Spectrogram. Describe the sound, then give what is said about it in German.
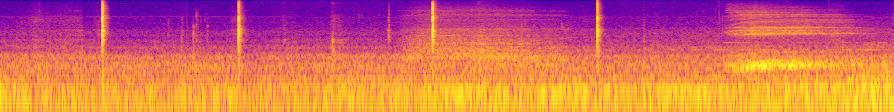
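Four crisp plastic clicks spaced about a second apart as the Smart Dials on a car dashboard are turned, followed by a brief soft scraping as the car's air vents are adjusted. “Und dann habe ich nochmal an den Lüftungsdüsen gedreht”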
